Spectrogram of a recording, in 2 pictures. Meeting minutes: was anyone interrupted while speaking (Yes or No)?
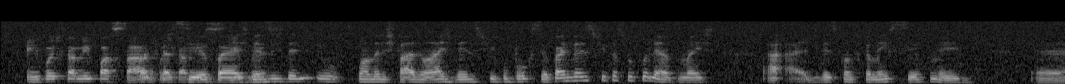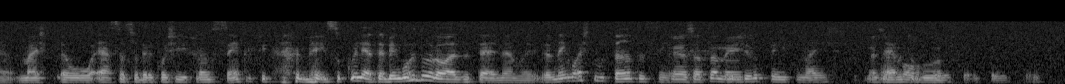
Yes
